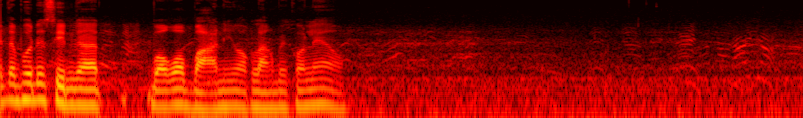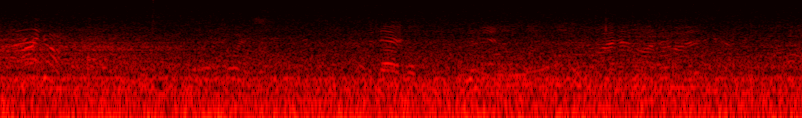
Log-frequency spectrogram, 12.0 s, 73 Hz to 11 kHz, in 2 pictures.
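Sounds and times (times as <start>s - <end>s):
stadium ambience: 0.0s - 12.0s
distant shouts: 2.6s - 7.0s.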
